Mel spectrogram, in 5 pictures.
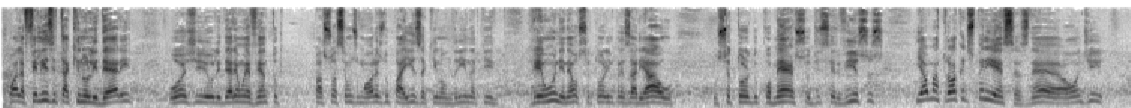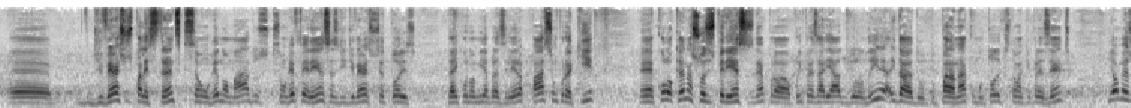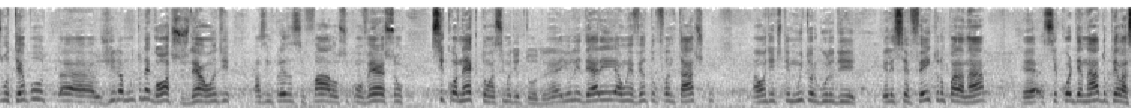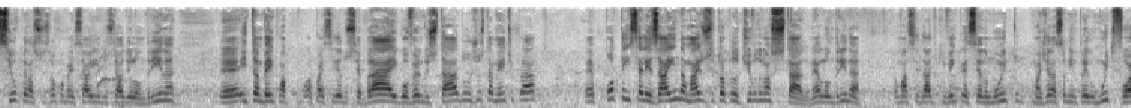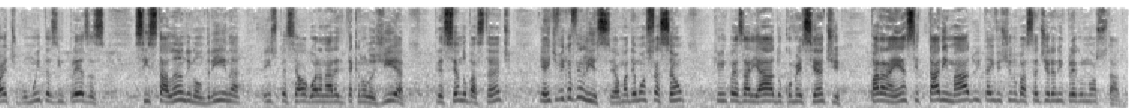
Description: Sonora do governador Ratinho Junior sobre a abertura do LiDERE+ em Londrina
